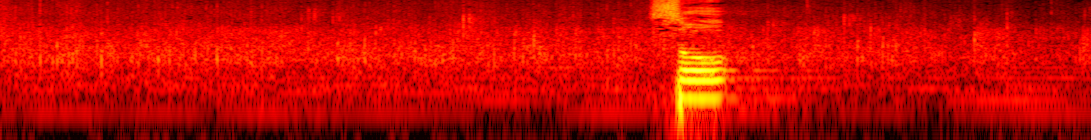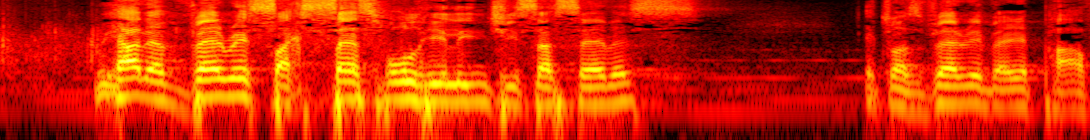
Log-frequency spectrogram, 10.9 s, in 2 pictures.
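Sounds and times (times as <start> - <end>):
audience clapping hands: 0.0 - 7.4
speech: 3.3 - 3.8, 5.9 - 9.0, 9.8 - 10.8.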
